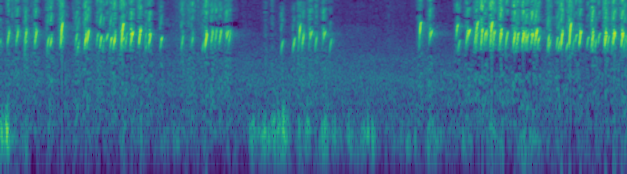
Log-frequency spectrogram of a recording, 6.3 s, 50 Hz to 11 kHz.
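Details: European goldfinch song meant to stimulate a silent bird to sing: fast liquid twitters and chirps in quick runs. A quieter lull runs from about 2.5 to 4 seconds, then lively twittering resumes and continues to the end.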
